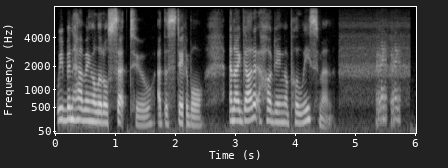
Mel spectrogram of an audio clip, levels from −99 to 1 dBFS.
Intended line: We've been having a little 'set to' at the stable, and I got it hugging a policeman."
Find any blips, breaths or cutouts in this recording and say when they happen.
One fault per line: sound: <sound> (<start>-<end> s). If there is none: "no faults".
sound: dropout (2.1-2.2 s)
sound: laugh (5.3-5.8 s)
